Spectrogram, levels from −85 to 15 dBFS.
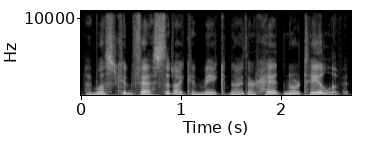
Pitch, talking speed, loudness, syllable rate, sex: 150 Hz, 290 wpm, -19 LUFS, 5.8 syllables/s, male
